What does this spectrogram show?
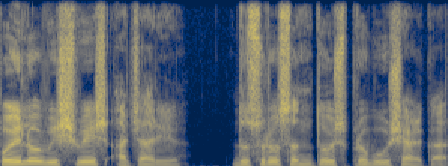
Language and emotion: Goan Konkani, neutral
